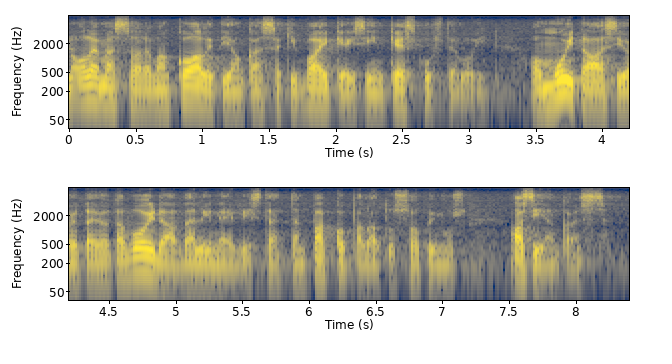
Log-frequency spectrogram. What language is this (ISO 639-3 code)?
fin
